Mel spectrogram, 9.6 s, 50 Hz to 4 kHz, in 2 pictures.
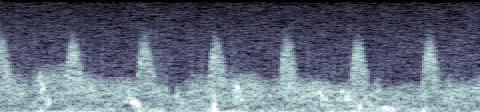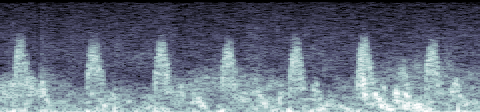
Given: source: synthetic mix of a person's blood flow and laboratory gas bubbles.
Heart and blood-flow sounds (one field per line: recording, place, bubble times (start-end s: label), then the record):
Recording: Doppler ultrasound of blood flow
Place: subclavian vein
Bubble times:
no bubbles
From the record:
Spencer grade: 0 (complete lack of bubble signals)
